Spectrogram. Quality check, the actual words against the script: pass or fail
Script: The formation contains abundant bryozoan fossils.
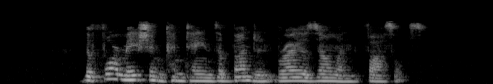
pass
